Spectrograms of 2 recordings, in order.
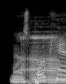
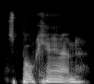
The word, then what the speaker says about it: Spokane: Hill he dies on he's always correcting no spoke Spokane and they're like I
